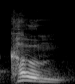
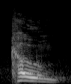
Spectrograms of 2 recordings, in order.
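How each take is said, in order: Both takes have the same delivery.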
